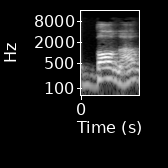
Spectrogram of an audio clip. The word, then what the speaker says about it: Bonner: So Kyle Mayers at the other end, how do you pronounce the name? It's Bonner.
